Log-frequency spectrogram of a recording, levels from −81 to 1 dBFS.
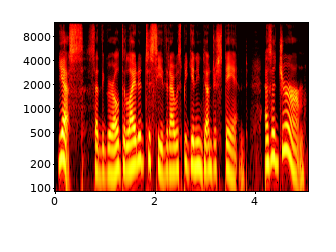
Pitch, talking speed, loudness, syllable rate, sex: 185 Hz, 190 wpm, -21 LUFS, 4.8 syllables/s, female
